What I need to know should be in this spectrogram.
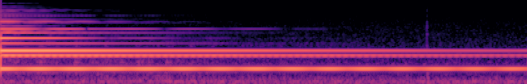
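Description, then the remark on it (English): A single clear chime strikes once, marking the start of a reflection, and rings on with a steady, shimmering tone, slowly fading with a gentle wavering pulse. No voices, just the resonant bell-like sustain. “During your experience, you will hear the sound of this chime.”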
